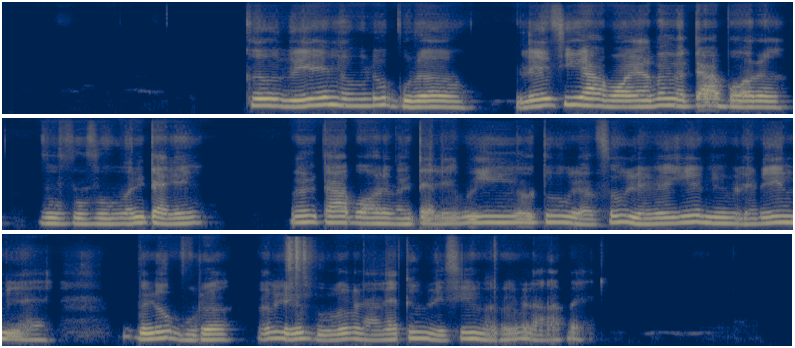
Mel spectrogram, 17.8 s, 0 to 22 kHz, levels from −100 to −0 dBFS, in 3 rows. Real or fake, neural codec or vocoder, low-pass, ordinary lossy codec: fake; codec, 44.1 kHz, 2.6 kbps, SNAC; none; none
